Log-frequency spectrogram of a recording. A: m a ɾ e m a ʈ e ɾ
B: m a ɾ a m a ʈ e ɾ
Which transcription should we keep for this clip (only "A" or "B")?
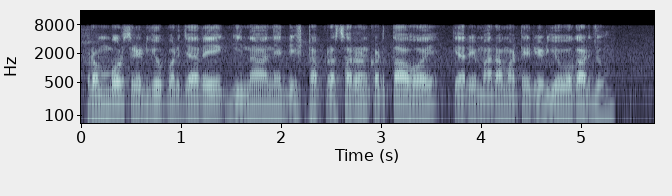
B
